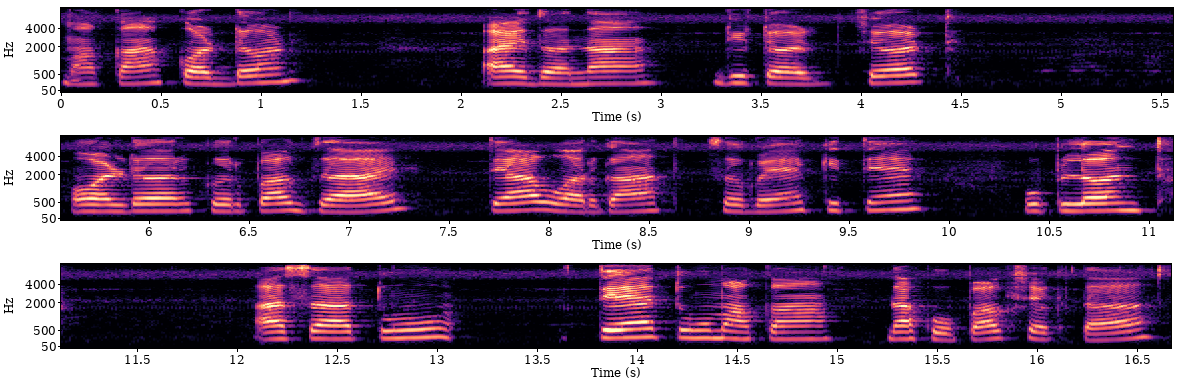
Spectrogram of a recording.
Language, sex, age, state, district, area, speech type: Goan Konkani, female, 30-45, Goa, Murmgao, rural, read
